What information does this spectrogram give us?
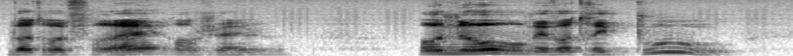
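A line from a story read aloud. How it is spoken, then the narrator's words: Frenzied, delirious exclamation. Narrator (French): s'écria don Luis avec exaltation qui tenait du délire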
